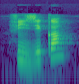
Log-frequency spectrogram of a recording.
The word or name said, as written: fizika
